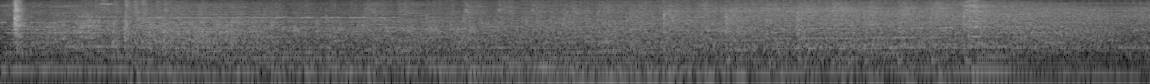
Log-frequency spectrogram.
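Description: A toy truck drives through city streets, giving a loud, steady engine rumble with a dense wash of traffic-like noise that runs unbroken and without talk.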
